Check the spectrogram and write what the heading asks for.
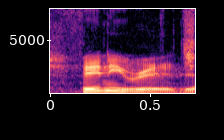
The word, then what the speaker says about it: Phinney Ridge: Ballard Fremont Piney ridge so how you say it Finney rich Phinney Ridge I was an H in there so it's nice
